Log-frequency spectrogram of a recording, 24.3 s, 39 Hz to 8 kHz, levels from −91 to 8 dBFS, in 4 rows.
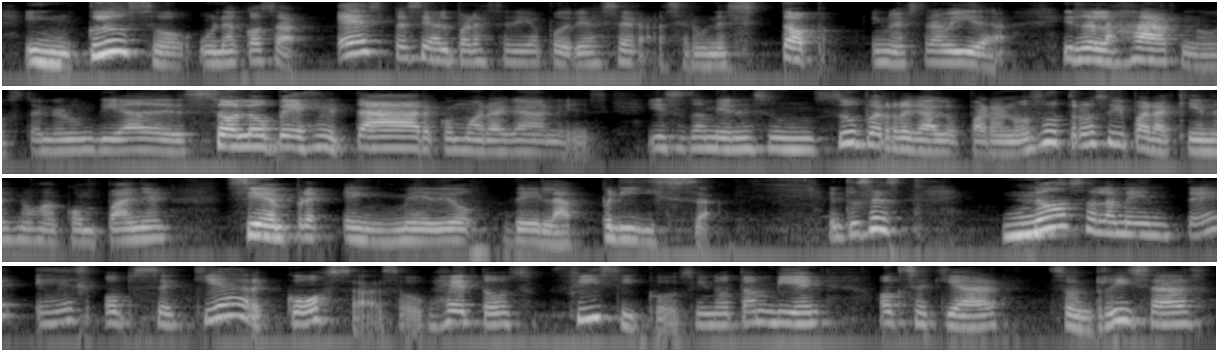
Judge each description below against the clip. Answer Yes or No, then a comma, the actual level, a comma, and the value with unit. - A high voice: Yes, high, 195 Hz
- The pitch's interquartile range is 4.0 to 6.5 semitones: Yes, average, 4.9 semitones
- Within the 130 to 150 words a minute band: Yes, average, 140 wpm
